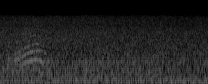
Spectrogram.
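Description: Steady wind and water noise at the shore. Near the start there is one short, high cry, about a third of a second long, that rises and then falls in pitch.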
